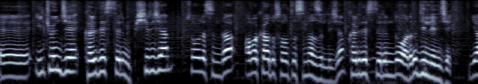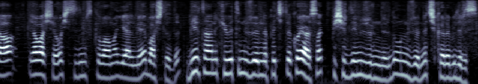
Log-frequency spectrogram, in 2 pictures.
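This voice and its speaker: Against faint music in the background, a man with a high pitch rattles on at a very fast pace with hardly any pauses, ordinary pitch variation and a dry sound with no echo. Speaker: instructor chef. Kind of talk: cooking tutorial. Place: garden. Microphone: lapel.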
